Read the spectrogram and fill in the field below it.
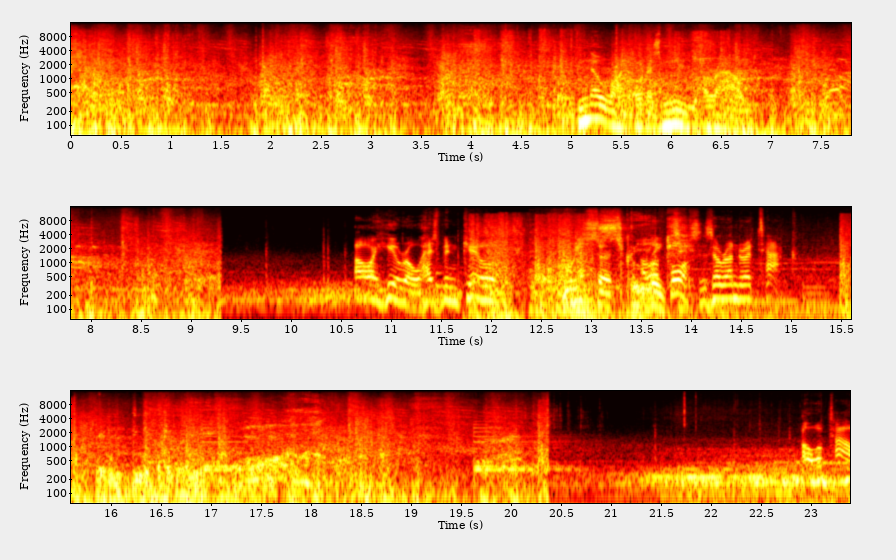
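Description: Game battle sounds of clashing weapons and crackling spells fill the air.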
